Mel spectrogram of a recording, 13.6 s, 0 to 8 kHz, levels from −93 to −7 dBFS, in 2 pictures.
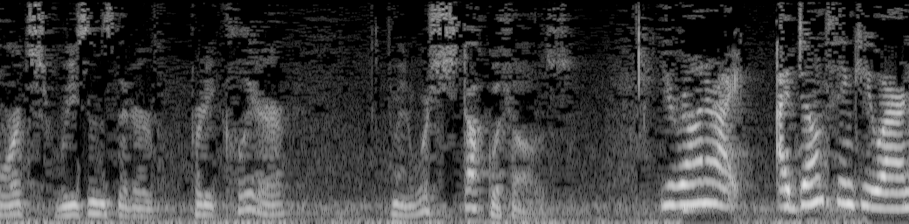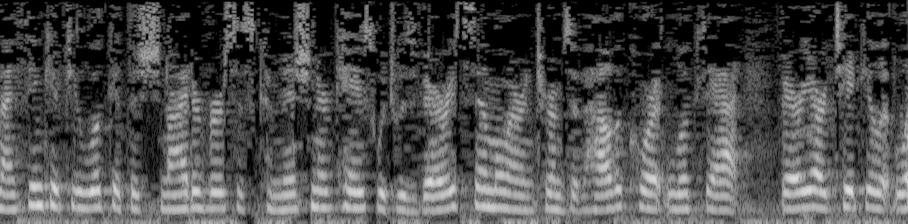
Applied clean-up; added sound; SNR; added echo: none; none; none; none.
